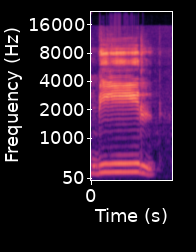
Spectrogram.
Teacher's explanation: یا ایک الف مد کے برابر کھینچنا ہے اور لام کو ساکن کو واضح کرنا ہے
